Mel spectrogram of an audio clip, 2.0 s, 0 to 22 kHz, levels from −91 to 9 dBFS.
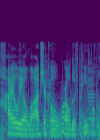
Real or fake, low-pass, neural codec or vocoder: real; 7.2 kHz; none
